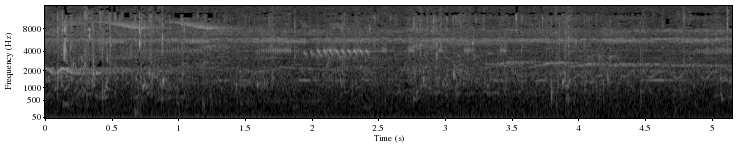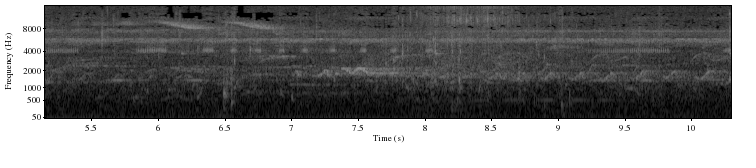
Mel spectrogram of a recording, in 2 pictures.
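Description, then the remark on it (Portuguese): Canoe paddles dip and slide through the water of the Tapajós River near Alter do Chão in a slow, steady rhythm, with soft trickling and splashing while birds call in the background. “Tudo começa com um passeio de canoa pelo Rio Tapajós, ouvindo os remos deslizando sobre as águas”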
